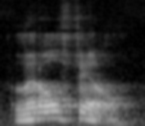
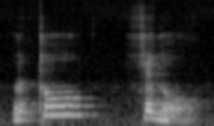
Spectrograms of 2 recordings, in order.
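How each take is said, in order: First: It is said in an American accent. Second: It is said in a British accent.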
